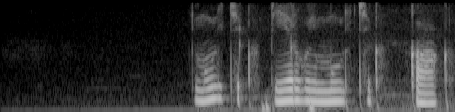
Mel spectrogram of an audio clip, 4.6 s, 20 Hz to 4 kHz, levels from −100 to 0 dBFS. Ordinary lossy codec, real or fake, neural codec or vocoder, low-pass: AAC, 32 kbps; real; none; 3.6 kHz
